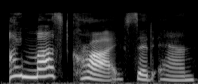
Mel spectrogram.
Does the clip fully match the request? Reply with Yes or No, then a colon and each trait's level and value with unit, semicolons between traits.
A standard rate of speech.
Yes: average, 150 wpm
